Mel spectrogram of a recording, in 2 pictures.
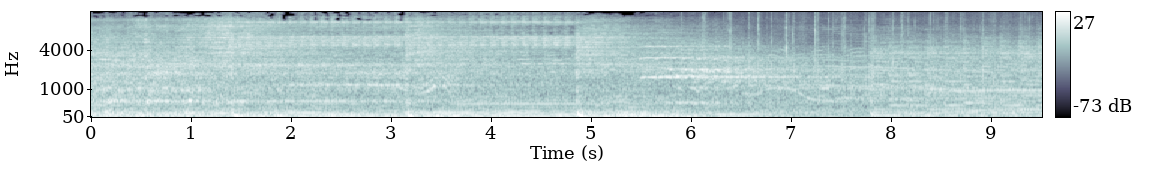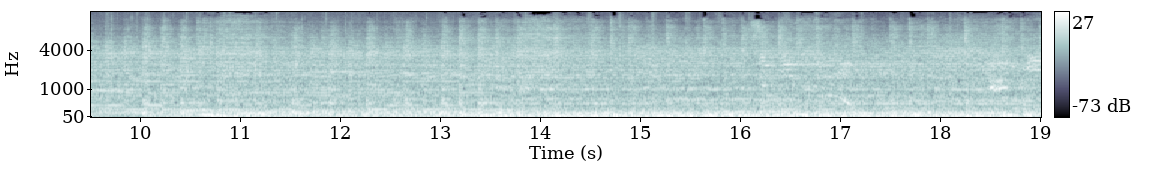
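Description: Upbeat music played loudly over a stadium PA. About five seconds in, the music breaks for a horse whinny sound effect, and then a new passage with a steady beat starts.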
